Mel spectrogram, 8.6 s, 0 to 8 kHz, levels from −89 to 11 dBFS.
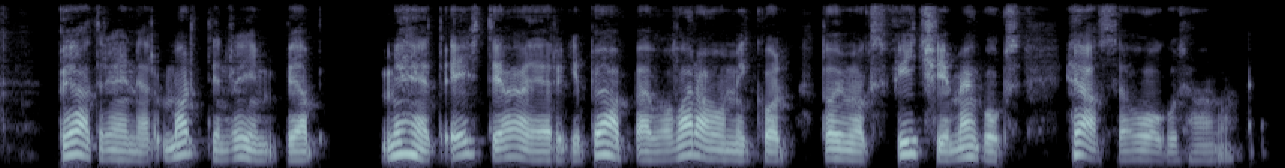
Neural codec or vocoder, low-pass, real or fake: codec, 16 kHz, 16 kbps, FreqCodec, larger model; 7.2 kHz; fake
